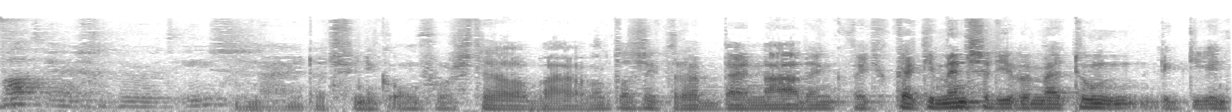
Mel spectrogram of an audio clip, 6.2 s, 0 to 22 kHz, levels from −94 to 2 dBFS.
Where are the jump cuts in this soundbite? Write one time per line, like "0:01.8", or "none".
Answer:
none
